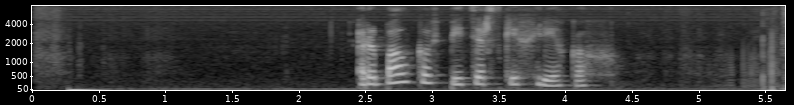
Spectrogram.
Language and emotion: Russian, neutral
